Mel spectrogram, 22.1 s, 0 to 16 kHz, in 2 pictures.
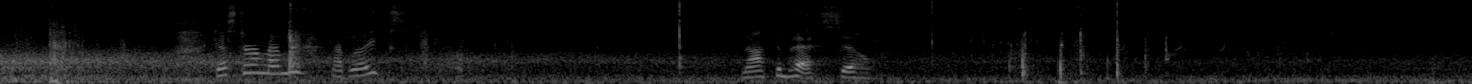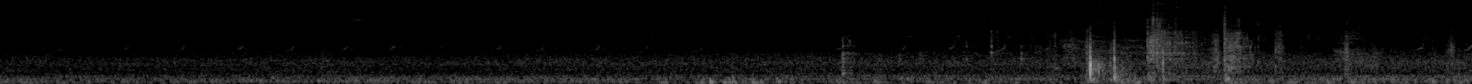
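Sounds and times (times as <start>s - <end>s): bicycle ticking: 6.8s - 11.0s, 17.3s - 22.0s.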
